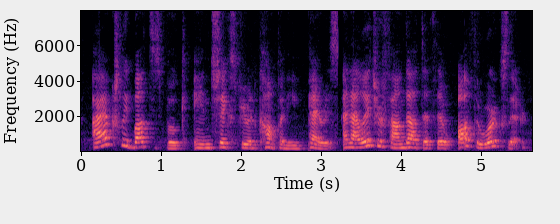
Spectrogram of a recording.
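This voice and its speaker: The speech runs at a fairly quick pace with hardly any pauses and very wide pitch swings. Noticeable background noise sits behind it. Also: woman, fairly high pitch for a woman. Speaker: book vlogger. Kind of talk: casual vlog. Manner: animated.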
